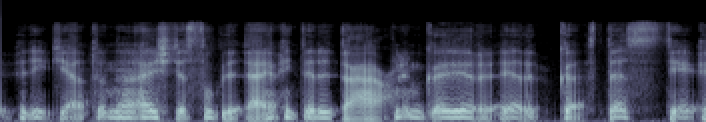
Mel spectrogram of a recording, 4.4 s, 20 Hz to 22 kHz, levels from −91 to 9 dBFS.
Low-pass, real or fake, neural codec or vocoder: 9.9 kHz; fake; autoencoder, 22.05 kHz, a latent of 192 numbers a frame, VITS, trained on many speakers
